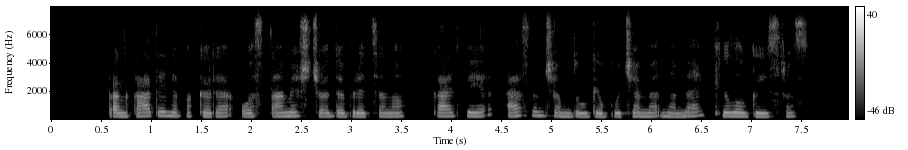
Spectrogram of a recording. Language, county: Lithuanian, Vilnius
